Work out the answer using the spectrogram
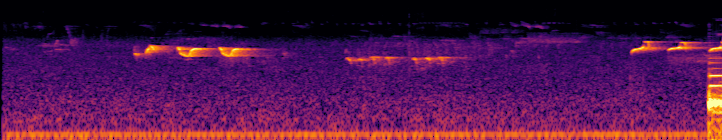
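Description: A songbird calling outdoors in groups of about three short rising whistled notes, repeated three times, over a faint steady low hum. Loud music cuts in abruptly at the very end.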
